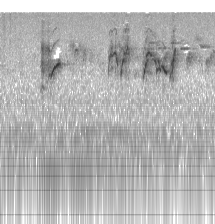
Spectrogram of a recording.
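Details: Goldfinch hybrid (mule) singing: three quick bursts of high, twittering, warbled notes with rapid up-and-down slurs, separated by short pauses over a quiet background.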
